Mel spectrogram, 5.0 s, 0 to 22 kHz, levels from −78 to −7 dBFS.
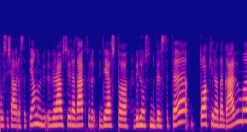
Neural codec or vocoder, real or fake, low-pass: none; real; 7.2 kHz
